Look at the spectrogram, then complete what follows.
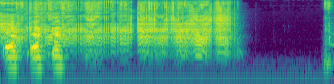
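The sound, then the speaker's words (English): A voice imitates a fart with the mouth, a buzzy, sputtering raspberry that pulses in short bursts for about two seconds, fairly loud, then cuts off with a brief blip after a pause. “Okay, that's just a fart. That's enough. That's just a fart noise.”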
